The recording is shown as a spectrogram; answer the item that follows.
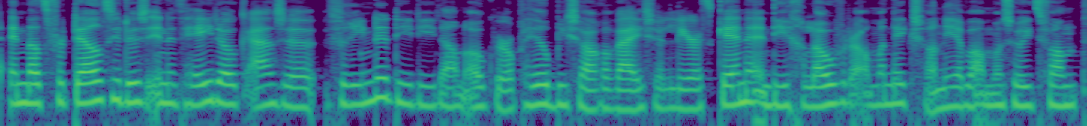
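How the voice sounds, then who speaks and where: A woman's voice: medium pitch, dark tone, no echo. Woman chatting, close dry sound. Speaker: book podcast host. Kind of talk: casual book discussion.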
